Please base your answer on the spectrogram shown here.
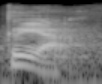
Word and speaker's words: क्रिया: हम इसको क्रिया बोलते हैं जबकि क्रिया होता नहीं है। वास्तव में उसका उच्चारण किस प्रकार होना चाहिए, कै हलंत अगर हम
